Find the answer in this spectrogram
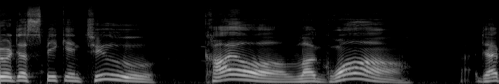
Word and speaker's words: Langlois: Listeners, we were just speaking to Kyle Langlois. Did I pronounce it right?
